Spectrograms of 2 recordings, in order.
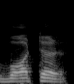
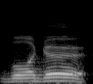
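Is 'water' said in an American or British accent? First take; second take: British; American. First: The middle consonant is a clear aspirated t. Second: The middle consonant sounds like a soft d. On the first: "British में pronounce, ये simple बोलेंगे वाटर ... पर ट को ठ कर देंगे" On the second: "अमेरिकन लोग बोलेंगे वाटर, ड बोलेंगे"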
